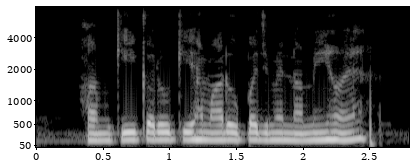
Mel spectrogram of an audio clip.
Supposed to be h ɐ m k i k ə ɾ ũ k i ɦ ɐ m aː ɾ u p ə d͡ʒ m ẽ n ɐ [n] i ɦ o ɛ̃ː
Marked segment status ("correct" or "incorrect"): incorrect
